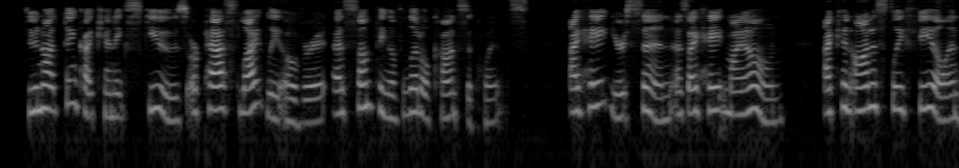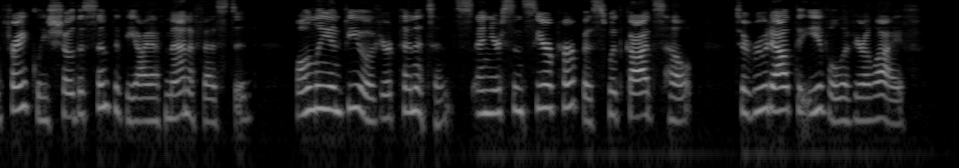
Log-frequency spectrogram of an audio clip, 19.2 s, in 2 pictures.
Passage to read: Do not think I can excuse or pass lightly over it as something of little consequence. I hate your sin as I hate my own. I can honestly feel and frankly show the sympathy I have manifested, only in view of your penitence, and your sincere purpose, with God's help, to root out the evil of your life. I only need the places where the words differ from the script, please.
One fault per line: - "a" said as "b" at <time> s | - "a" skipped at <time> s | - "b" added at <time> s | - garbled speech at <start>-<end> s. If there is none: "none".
none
